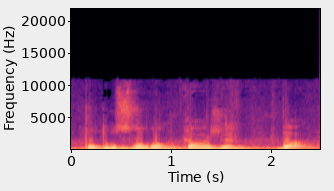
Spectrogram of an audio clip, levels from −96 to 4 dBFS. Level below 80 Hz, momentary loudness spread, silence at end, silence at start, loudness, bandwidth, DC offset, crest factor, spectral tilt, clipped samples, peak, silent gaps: -22 dBFS; 4 LU; 0 s; 0 s; -11 LUFS; 10.5 kHz; 5%; 10 dB; -7.5 dB/octave; under 0.1%; 0 dBFS; none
